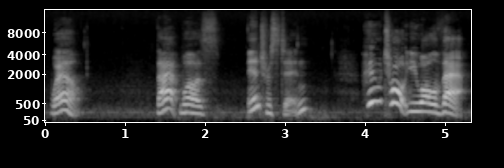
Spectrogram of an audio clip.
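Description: A woman's voice: fairly high pitch, very animated, slow, a bit bright, full character voice. A woman playing a haughty, easily affronted wealthy school sponsor, with a prim, pompous way of talking. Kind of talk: scripted comedy sketch.

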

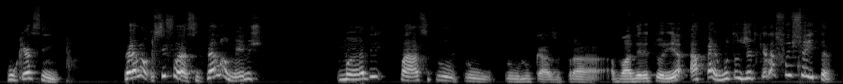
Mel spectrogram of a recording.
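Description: Husky, lively sports commentator. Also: mid-range voice, moderate pace. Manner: animated, emphatic, many restarts. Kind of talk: casual sports talk.

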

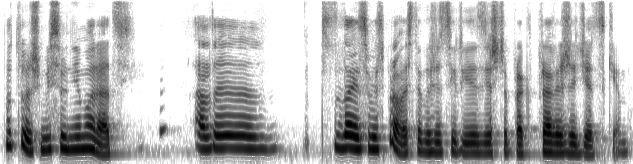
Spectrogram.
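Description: Mellow-voiced man discussing a book. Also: a little high, fairly even intonation, moderate pace. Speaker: podcast host. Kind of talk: book discussion with read-aloud passages.

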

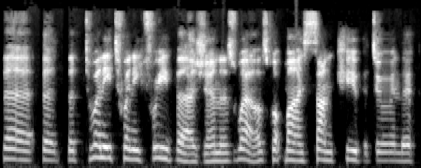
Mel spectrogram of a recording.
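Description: A middle-aged woman, a singer and DJ, talks through her plans in a casual interview. She is chirpy and upbeat and tells her stories with animated energy. Her voice sits in an ordinary middle range and is recorded close on a dry mic. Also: mid-range voice, normal speed, clear, resonant tone, dry recording, poor audio. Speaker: singer and DJ guest.

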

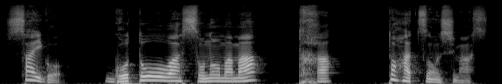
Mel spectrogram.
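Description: A man's voice: on the high side, sing-song, slow. A man teaching French pronunciation in a scripted lesson, explaining the rules patiently and spelling out sounds one by one.

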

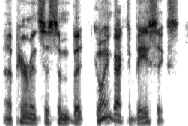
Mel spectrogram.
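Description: A man hosting a podcast, chatting casually and self-deprecatingly with animated asides. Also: low voice, brisk, gravelly, no room sound, studio quality. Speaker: podcast host.

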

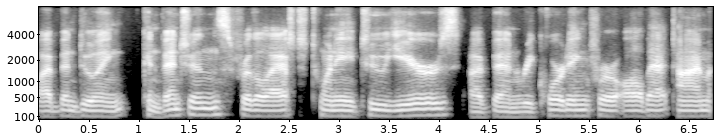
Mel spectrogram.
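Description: Speaking on the low side with no room sound, this man in his sixties is an audiobook narrator being interviewed. He chats in a folksy, conversational manner and repeats phrases to drive points home.

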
